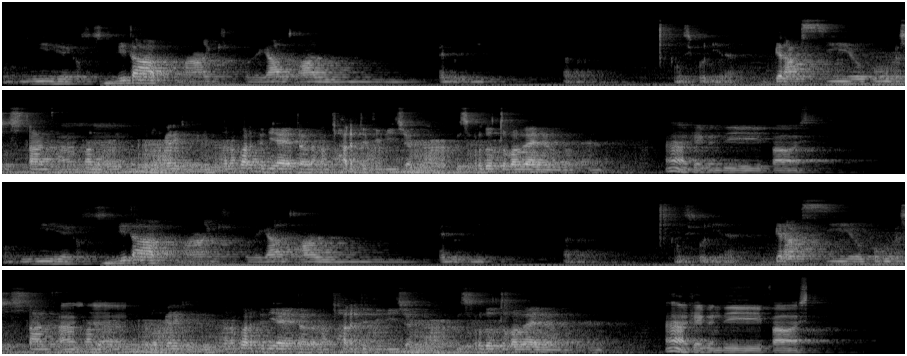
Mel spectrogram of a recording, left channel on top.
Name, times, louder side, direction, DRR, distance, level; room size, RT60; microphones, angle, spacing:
voice 1, 0.0-2.1 2.4-4.0 4.4-4.8 5.6-5.9 6.7-15.0, left 2 dB, 70° left, 2 dB, 1.9 m, -31 dB
sound 1, 1.0-13.0, right 1 dB, 30° left, 2.5 m, -49 dB
sound 2, 5.9-15.5, left 2 dB, 85° left, 1.0 m, -36 dB
voice 2, 9.6-10.3 15.7-17.1, right 4 dB, 65° right, 11 dB, 0.7 m, -31 dB
15.0 x 6.1 x 7.3 m, 1.3 s
head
